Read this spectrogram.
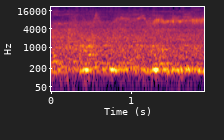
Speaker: There’s barely any noise, and overall, the condition feels much better.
